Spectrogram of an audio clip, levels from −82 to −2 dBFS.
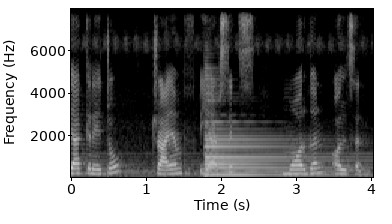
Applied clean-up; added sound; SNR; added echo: none; Acoustic guitar; 3 dB; none.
